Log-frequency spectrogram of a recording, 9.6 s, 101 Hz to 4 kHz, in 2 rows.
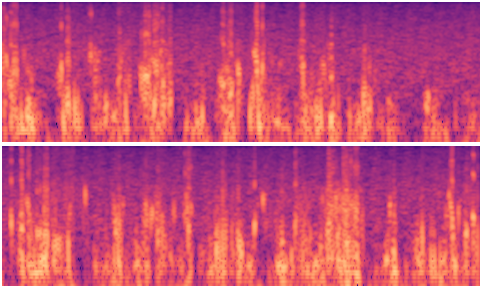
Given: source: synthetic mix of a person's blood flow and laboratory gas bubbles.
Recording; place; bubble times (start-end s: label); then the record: Doppler ultrasound of blood flow; precordium
0.00-0.38 s: bubbles
0.57-0.86 s: bubbles
0.89-1.05 s: bubbles
1.18-1.33 s: bubbles
1.40-1.76 s: bubbles
1.98-2.07 s: bubbles
2.19-2.44 s: bubbles
2.47-2.86 s: bubbles
2.98-3.45 s: bubbles
3.61-3.79 s: bubbles
4.86-5.54 s: bubbles
5.62-5.70 s: bubbles
5.90-6.04 s: bubbles
6.20-6.46 s: bubbles
6.51-6.56 s: bubbles
6.62-6.72 s: bubbles
6.92-7.27 s: bubbles
7.29-7.49 s: bubbles
7.58-7.65 s: bubbles
7.69-7.91 s: bubbles
7.97-8.44 s: bubbles
8.67-8.79 s: bubbles
8.98-9.57 s: bubbles
From the record:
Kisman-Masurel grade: 333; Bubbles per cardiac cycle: rolling drumbeat, 9 or more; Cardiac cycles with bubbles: 50 to 99%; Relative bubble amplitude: loud (0.450 to 0.775); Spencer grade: 3 (all of the cardiac periods contain showers or single bubble signals, but not dominating or overriding the cardiac motion signals); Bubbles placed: anywhere in the cardiac cycle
